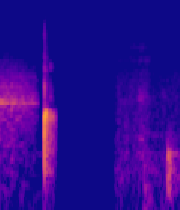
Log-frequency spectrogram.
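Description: Logo sting sound effect: a swelling tone that ends in a single sharp pop about half a second in.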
